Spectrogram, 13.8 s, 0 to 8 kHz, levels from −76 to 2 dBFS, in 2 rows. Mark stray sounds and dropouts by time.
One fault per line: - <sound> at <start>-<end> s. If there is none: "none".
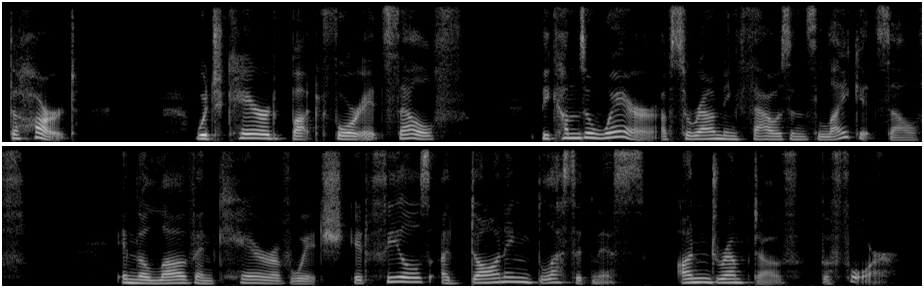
none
